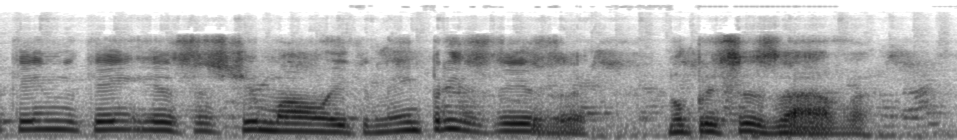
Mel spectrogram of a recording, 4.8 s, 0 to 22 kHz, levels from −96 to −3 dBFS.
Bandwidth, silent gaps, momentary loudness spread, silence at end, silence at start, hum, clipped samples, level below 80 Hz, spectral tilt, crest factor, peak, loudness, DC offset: 9.4 kHz; none; 10 LU; 0.05 s; 0 s; none; under 0.1%; -48 dBFS; -5 dB/octave; 16 dB; 0 dBFS; -16 LUFS; under 0.1%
